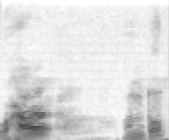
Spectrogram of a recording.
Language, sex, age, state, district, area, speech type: Assamese, male, 60+, Assam, Golaghat, rural, spontaneous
